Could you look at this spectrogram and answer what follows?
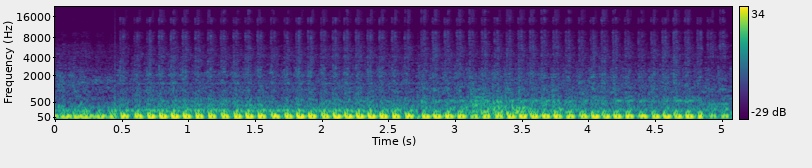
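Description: A Polaris RZR side-by-side engine idles close and loud with an exhaust leak, giving a rapid, even popping chatter that runs steadily throughout.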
